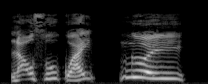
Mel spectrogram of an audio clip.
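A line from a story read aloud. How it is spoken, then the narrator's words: Loud laugh. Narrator (Vietnamese): Lôi Chấn Viễn cười lớn một tiếng nói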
